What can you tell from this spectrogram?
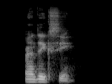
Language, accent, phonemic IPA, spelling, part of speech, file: French, France, /ɛ̃.dɛk.se/, indexer, verb, LL-Q150 (fra)-indexer.wav
- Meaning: to index (put into an index)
